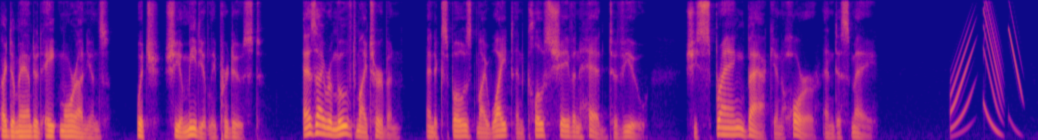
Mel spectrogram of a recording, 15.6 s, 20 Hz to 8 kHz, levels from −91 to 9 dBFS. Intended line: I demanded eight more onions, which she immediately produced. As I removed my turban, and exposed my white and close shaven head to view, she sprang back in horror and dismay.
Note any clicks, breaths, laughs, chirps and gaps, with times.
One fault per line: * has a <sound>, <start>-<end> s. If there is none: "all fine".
* has a chirp, 14.3-15.4 s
